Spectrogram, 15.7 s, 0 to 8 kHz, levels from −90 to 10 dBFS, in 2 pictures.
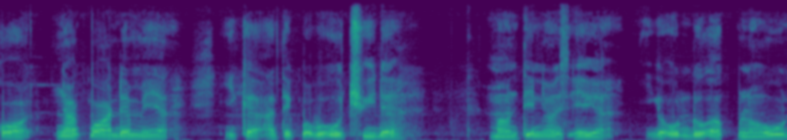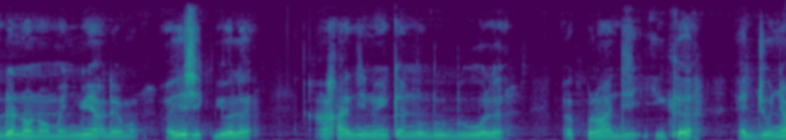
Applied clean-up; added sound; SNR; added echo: none; none; none; none.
